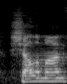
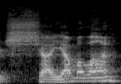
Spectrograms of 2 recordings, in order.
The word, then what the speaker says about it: Shyamalan: check out since I do like M. Night Shyamalan for the most part, or Shyamalan. I always pronounce that name incorrect. I think we all do. M. Night Shyamalan. M. Night Shyamalan. Pretty straightforward, once you know.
